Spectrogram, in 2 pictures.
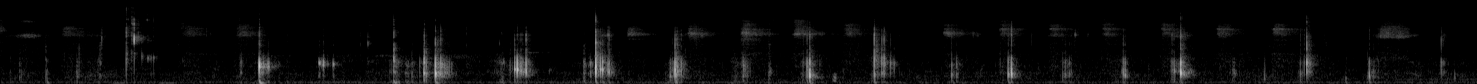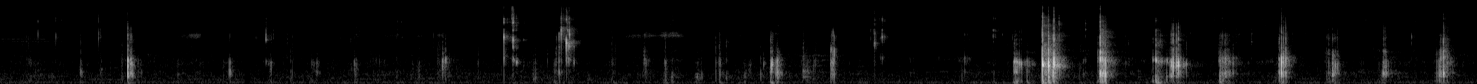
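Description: Close-up crunching of a person biting and chewing crunchy white pieces, sharp crunches coming about one or two a second, with a louder, quicker run of crunches near the end.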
